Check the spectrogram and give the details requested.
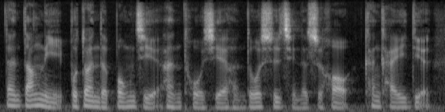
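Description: A man's voice: fairly low pitch, normal speed. A man with a Taiwanese Mandarin accent, a children's storyteller, explaining reflectively as a podcast guest and repeating words for emphasis. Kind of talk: conversational interview, reflective explaining.

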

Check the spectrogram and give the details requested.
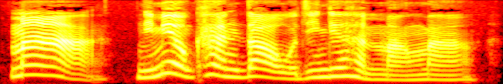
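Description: A woman playing a resentful, sharp-tongued daughter-in-law in a radio drama, complaining and argumentative. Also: a little high, sing-song, moderate pace, no room sound, studio quality, heavily acted. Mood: exasperated complaining.

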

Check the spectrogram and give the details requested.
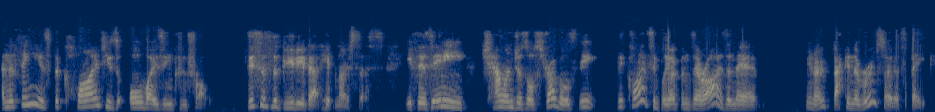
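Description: A man's voice: high voice, very animated, moderate pace, darkish tone, husky, dry recording. A man with a slightly raised voice explains his practice in long, flowing, earnest sentences. He leans on words like "beautiful" and "powerfully". The sound is dry and muffled, like a lo-fi remote call. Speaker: hypnosis and NLP practitioner, guest. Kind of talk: interview answers, explaining.

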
